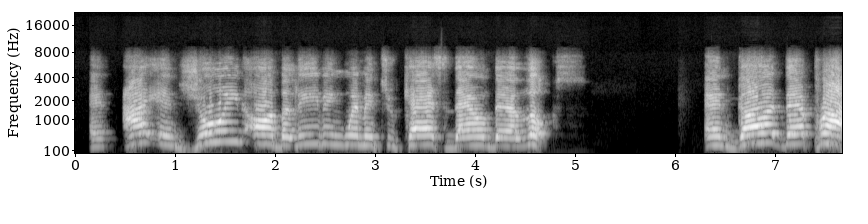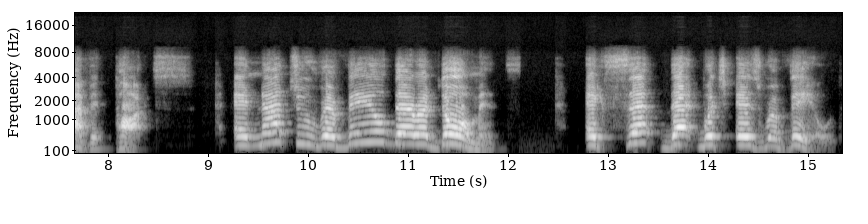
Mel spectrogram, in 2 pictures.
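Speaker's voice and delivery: slow, deliberate, measured reading, each phrase weighed. A speaker reads a Quran verse aloud to listeners: reading slowly. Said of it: "And I'll read it slow".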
